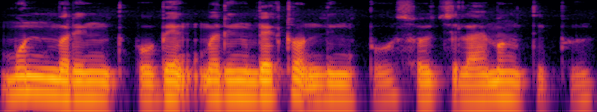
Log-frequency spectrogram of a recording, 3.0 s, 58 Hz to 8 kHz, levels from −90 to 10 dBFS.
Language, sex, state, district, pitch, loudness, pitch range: Wancho, male, Arunachal Pradesh, Longding, 110 Hz, -18 LUFS, 105-115 Hz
